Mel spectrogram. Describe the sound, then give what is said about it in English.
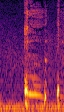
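A few short, sputtering coughs in quick succession from someone who swallowed something down the wrong pipe, fairly soft, with no talking. “That I'm coughing that I Wrong have... Wrong pipe.”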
